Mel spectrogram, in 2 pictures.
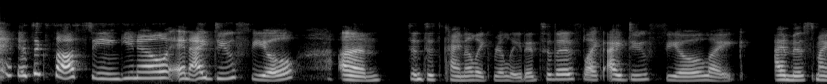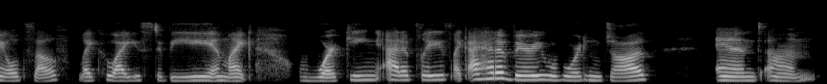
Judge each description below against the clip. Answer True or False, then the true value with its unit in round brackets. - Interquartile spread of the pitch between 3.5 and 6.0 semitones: True (4.3 semitones)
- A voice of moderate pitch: False (205 Hz)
